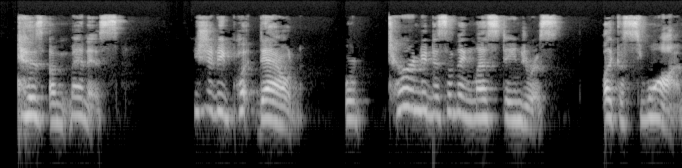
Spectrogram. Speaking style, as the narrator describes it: the man said in a strangled tone

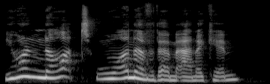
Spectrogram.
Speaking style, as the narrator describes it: Palpatine said with pleading eyes

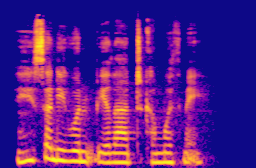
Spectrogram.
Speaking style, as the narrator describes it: Quietly, he added

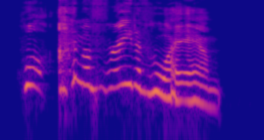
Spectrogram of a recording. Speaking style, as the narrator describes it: Anakin shouted, his voice cracking on the last syllable

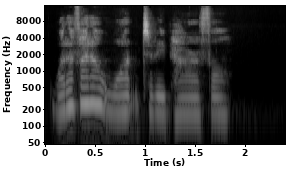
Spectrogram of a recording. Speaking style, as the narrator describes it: Styles whispers

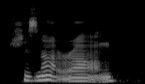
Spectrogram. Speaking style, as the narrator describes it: Geralt rumbles

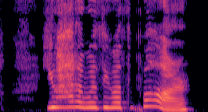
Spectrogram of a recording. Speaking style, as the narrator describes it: Eggsy gasps

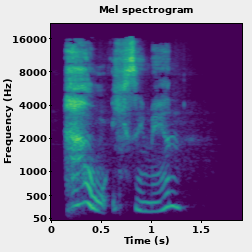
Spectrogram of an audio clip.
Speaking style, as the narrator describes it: Pain shoots through his arm ... and he hisses

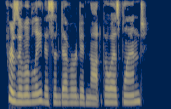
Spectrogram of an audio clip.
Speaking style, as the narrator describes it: Dooku said dryly

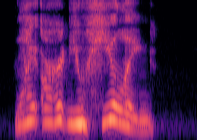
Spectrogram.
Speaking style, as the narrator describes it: hisses

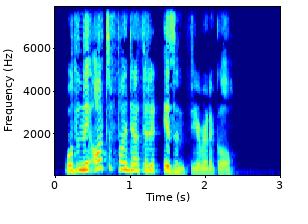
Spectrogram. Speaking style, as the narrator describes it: Amidala snapped

